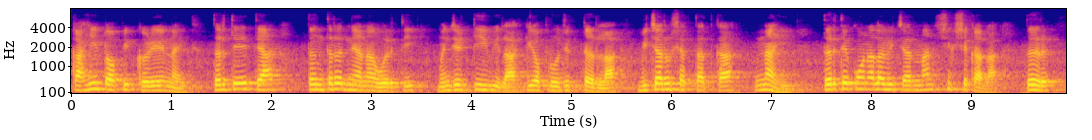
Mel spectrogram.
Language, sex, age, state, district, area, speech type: Marathi, male, 18-30, Maharashtra, Pune, urban, spontaneous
